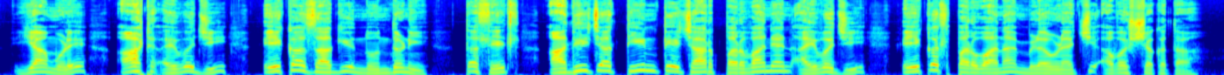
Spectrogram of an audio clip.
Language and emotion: Marathi, neutral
